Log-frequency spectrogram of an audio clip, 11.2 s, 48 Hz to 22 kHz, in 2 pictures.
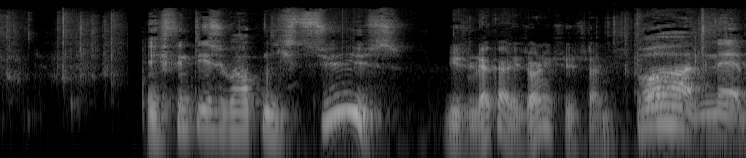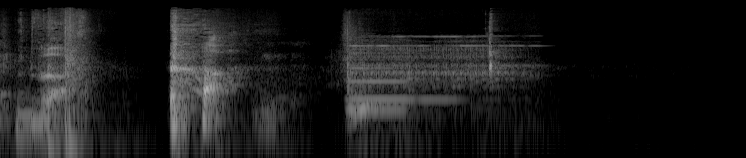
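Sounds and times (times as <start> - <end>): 
speech: 1.1 - 6.3, 6.9 - 7.4
telephone ringing with electronic tone: 8.2 - 9.8.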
